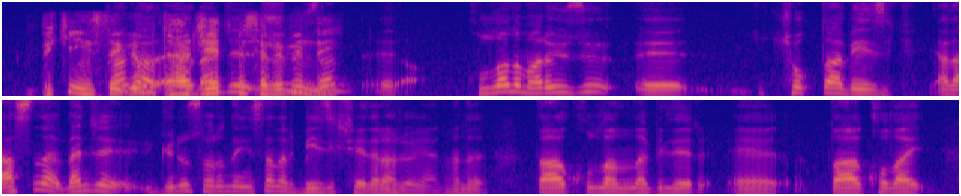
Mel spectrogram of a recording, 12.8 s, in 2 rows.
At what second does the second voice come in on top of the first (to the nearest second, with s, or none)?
1 s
